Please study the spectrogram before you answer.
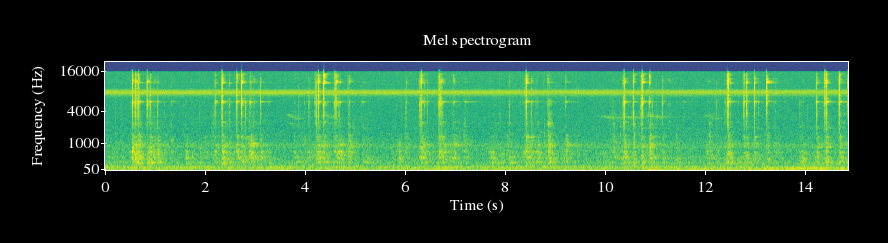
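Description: Fingertips and long fingernails flick and rattle the heads of many long steel nails standing in a container, giving scattered bursts of bright metallic clicks and clinks that die away almost instantly. A faint steady high whine and a low rumble sit underneath the quiet tapping.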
